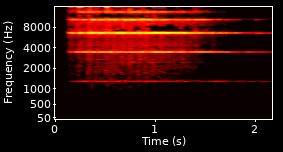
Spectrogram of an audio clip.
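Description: A small bell struck once, its high ringing fading away over about two seconds: the kind of bell rung to signal that Mass is beginning.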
